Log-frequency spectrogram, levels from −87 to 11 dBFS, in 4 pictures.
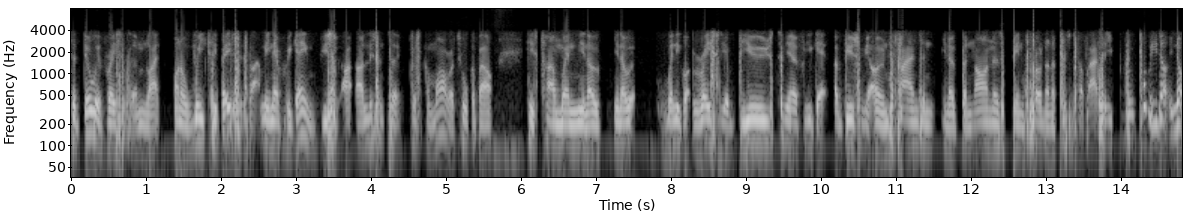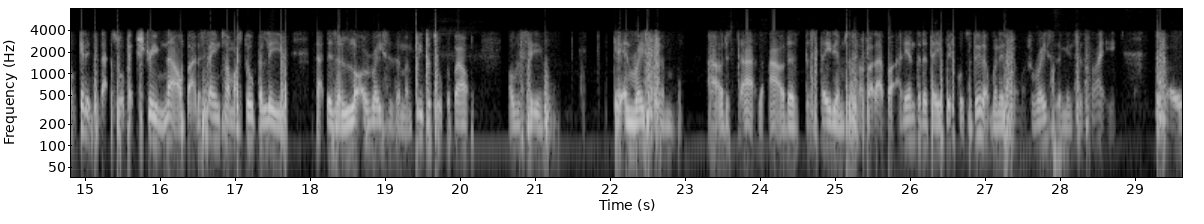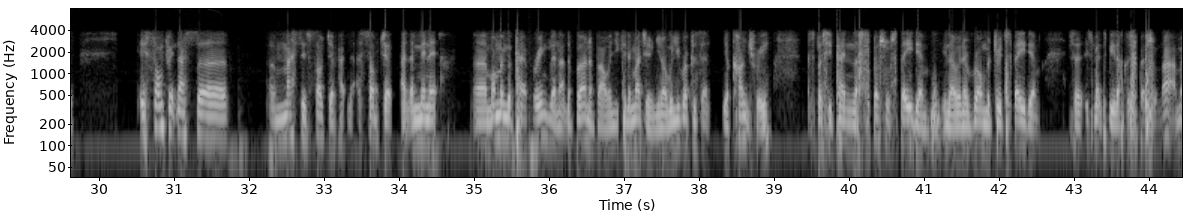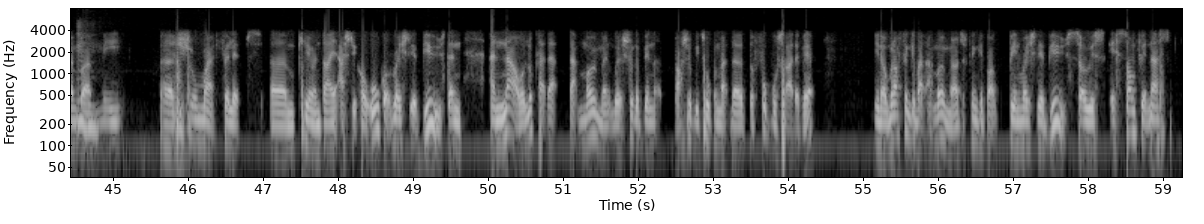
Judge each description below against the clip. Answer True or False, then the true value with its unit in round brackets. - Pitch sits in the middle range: False (105 Hz)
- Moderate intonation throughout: False (2.3 semitones)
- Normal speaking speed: False (245 wpm)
